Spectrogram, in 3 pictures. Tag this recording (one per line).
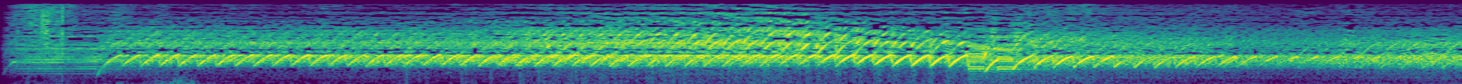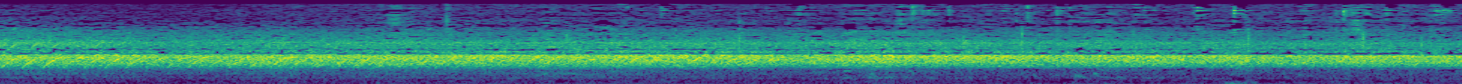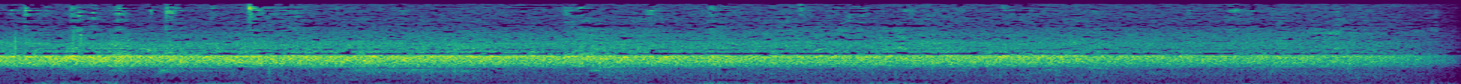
ambulance
field-recording
signal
